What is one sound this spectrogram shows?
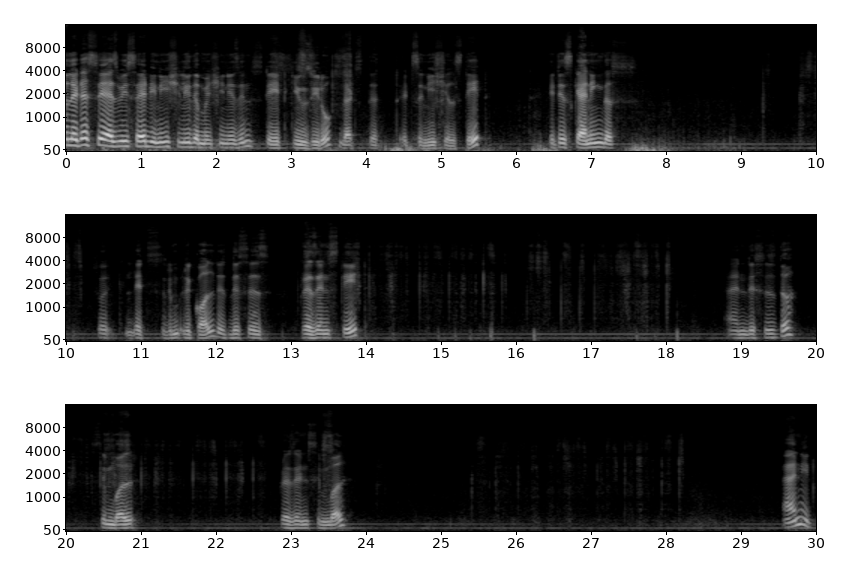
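A middle-aged man lectures calmly through a clip-on microphone, in short bursts with pauses.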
